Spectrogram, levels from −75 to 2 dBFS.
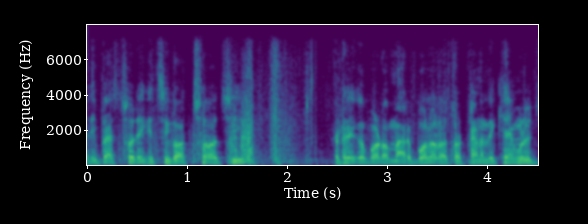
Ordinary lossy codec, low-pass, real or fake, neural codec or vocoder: AAC, 48 kbps; 7.2 kHz; fake; vocoder, 44.1 kHz, 128 mel bands, Pupu-Vocoder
